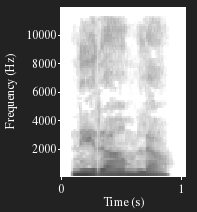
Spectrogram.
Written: ನಿರ್ಮಲೆ

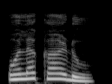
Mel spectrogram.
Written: ಓಲೆಗೊಡೆ

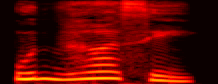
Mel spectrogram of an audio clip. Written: ಉದಾಗಸ

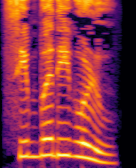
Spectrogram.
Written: ಸಿಬ್ಬಿದಿಗೊಳ್

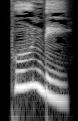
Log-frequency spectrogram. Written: ಪುಂಡಿ

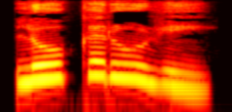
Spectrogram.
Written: ಲೋಕಾರೂಢಿ

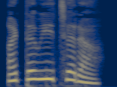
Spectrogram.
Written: ಅಟವೀಚರ

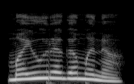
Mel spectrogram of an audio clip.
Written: ಮಯೂರಗಮನ

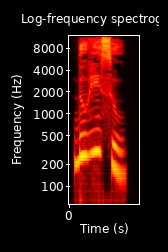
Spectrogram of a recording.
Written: ದಾಹಿಸು

